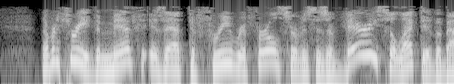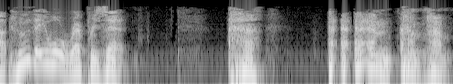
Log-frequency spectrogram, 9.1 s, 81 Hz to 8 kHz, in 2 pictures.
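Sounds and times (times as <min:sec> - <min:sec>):
speech: 0:00.4 - 0:05.9, 0:06.8 - 0:09.0
person clearing throat: 0:06.8 - 0:09.0.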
